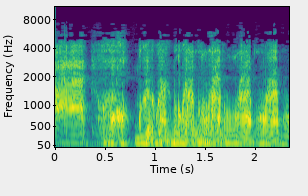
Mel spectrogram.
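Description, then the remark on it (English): A voice imitates a subway train rattling north, producing a continuous rough, growling rumble with rhythmic pulses, loud, lasting a couple of seconds. “That's the subway sound.”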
